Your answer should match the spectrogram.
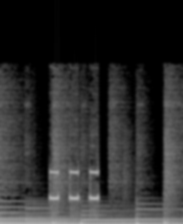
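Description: Background music, with three short, high electronic beeps in quick succession from an optical fibre fusion splicer a little over half a second in.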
